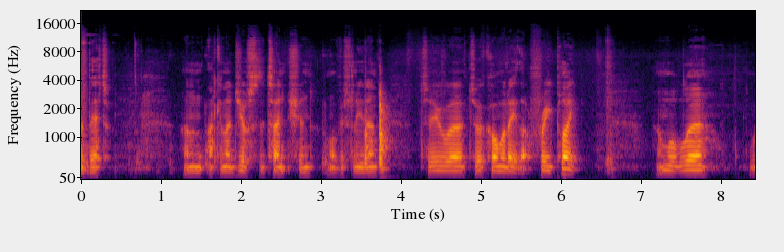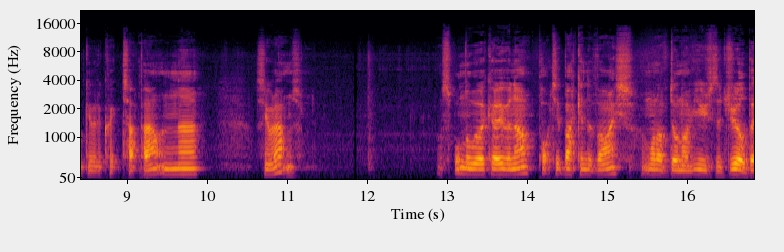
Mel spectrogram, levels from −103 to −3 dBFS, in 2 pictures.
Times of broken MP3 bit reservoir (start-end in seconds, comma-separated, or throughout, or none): none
